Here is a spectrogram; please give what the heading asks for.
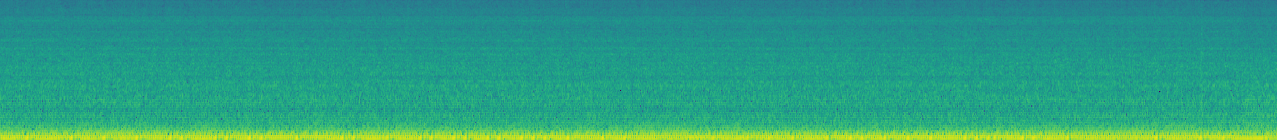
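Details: Low, lumpy idle rumble with an uneven beat and occasional stumbles in the rhythm; idle misfire.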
